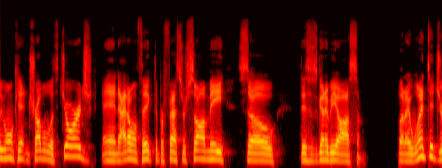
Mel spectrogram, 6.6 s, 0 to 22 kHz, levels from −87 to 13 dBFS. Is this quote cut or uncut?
cut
